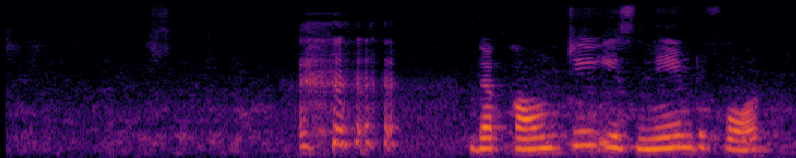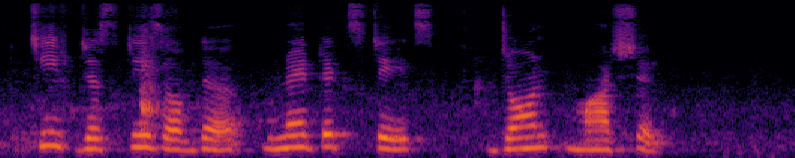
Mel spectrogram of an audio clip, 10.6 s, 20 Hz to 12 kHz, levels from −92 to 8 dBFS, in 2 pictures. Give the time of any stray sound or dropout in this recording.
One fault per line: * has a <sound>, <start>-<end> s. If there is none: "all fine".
* has a laugh, 2.0-2.7 s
